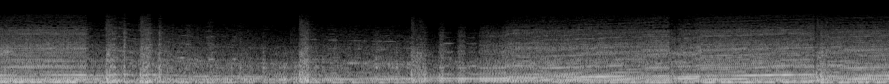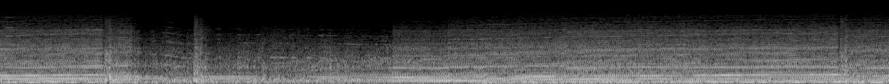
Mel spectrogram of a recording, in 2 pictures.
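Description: A car engine in a racing video game set at Brands Hatch revs and roars steadily through gear changes, loud and continuous with no talk.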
